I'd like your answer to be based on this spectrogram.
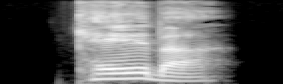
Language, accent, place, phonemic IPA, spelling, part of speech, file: German, Germany, Berlin, /ˈkɛlbɐ/, Kälber, noun, De-Kälber.ogg
- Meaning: 1. nominative plural of Kalb 2. accusative plural of Kalb 3. dative plural of Kalb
